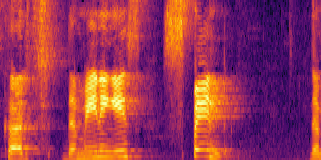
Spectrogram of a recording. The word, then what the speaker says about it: खर्च: The 90th one is karch. The 90th one is karch. The pronunciation is karch.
